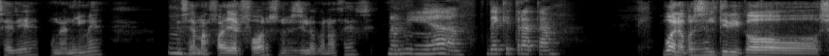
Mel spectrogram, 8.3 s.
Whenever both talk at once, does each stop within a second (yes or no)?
yes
